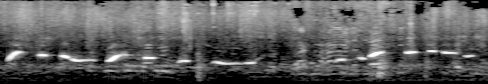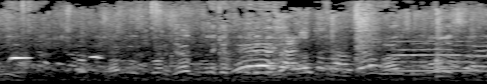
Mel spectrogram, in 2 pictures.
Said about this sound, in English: He smiled at the stall vendor, who was speechless, and walked on, whistling to himself.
